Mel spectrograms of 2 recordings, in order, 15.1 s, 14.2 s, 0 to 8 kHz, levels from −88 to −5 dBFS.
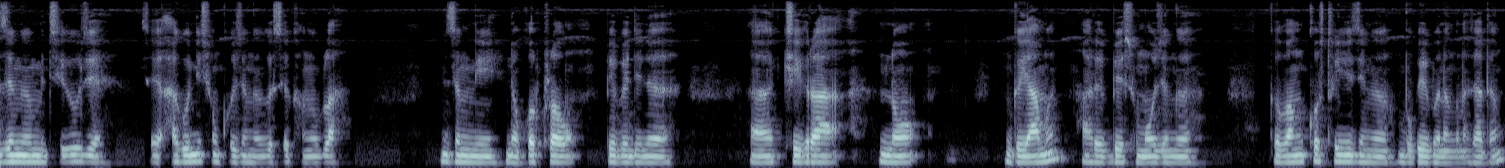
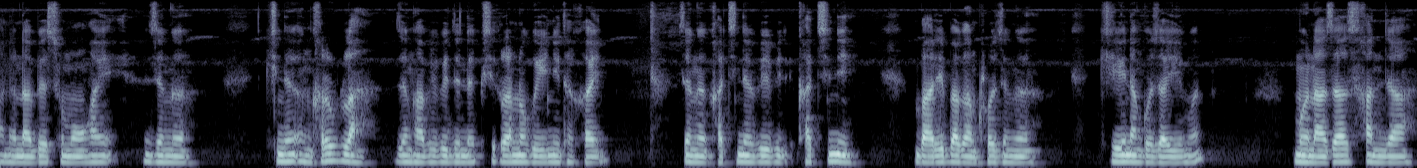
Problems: low volume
